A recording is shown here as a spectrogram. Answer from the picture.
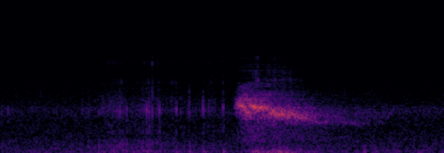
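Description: A man's loud, breathy exhale, like a sigh, falling in pitch over about a second, a little past halfway through, after a few faint clicks of handling.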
